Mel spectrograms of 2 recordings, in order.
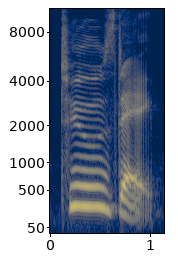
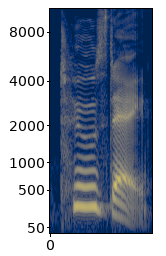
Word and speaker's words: Tuesday: So it feels like there is a little H right after the T. Two, two. Tuesday, Tuesday. I'll see you on Tuesday. Now here's something interesting to notice. When you pronounce a T sound and then a Y sound, what happens to the T is that it changes a little bit and becomes a ch sound, like a T and a sh sound.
